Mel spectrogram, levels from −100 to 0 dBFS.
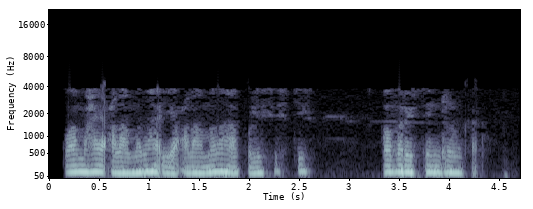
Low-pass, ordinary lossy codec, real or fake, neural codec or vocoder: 10.8 kHz; AAC, 16 kbps; real; none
